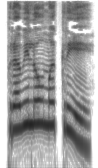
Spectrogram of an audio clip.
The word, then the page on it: ಪ್ರವಿಲೋಮಕ್ರಿಯೆ: Kannada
